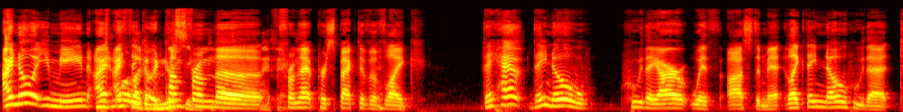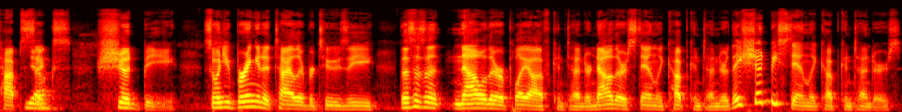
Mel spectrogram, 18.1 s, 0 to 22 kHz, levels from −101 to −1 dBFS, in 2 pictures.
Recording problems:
none

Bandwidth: 15.5 kHz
